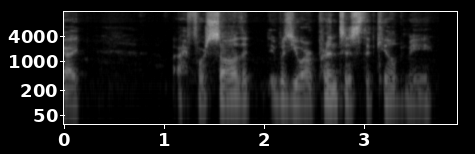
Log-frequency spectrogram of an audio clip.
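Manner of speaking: through clenched teeth. Speaker voicing a character who answers through gritted teeth. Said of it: "like through gritted teeth".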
